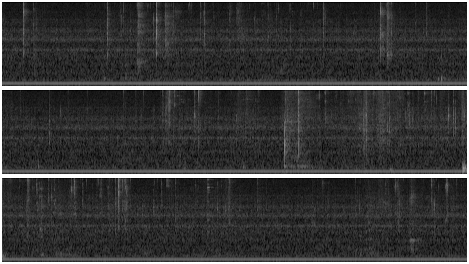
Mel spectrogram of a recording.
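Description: Small metal picks click and scrape against a lock.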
